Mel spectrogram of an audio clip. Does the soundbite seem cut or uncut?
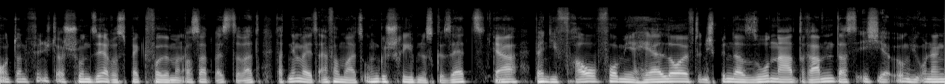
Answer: cut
